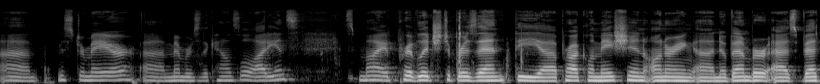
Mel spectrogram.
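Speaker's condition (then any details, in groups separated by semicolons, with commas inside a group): No condition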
